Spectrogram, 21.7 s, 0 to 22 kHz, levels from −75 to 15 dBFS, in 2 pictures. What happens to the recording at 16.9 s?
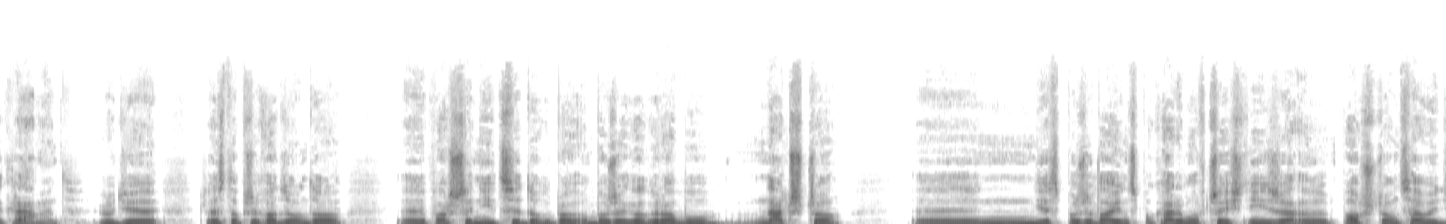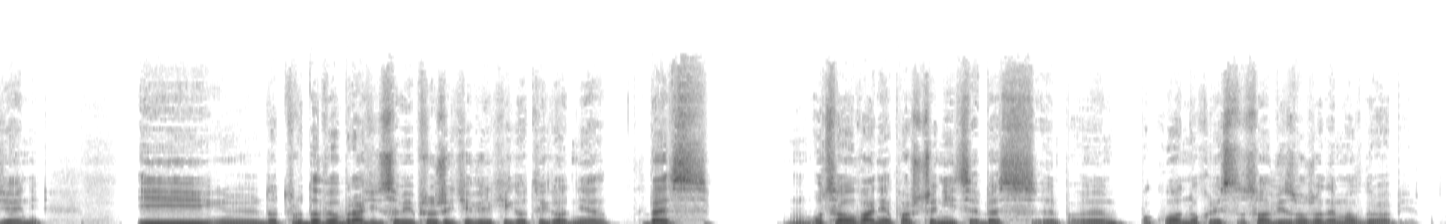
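Nothing goes wrong at 16.9 s; the audio plays through that moment intact, with no dropout, click or other disturbance.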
